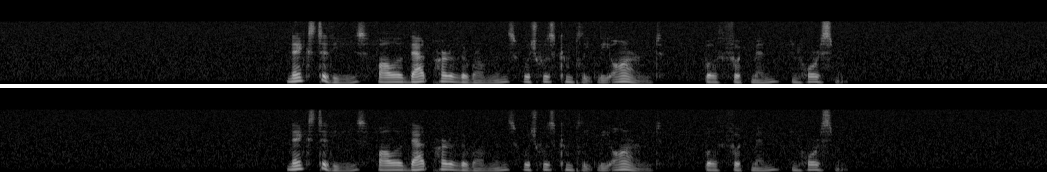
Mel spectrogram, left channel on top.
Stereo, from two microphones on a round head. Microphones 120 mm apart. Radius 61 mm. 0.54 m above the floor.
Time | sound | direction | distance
2.9 | a man speaking | 35° left (ahead or behind) | ?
